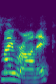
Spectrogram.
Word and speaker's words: Myrony: So my last name is literally pronounced Myronic. So everyone has these Myronic experiences, just not the way I spell it.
